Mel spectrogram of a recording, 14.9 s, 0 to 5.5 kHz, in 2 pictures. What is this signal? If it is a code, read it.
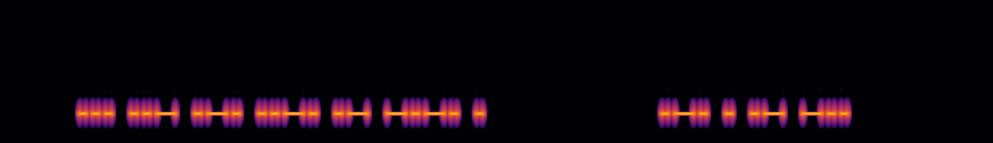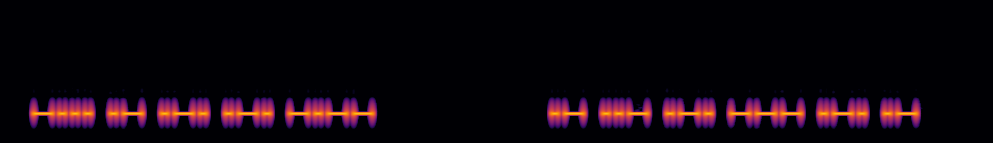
Morse code, heard as a keyed tone, about 25 wpm, 550 Hz. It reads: SURFACE READ BARRY AURORA
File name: Ultimate Word List / 25WPM Ultimate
